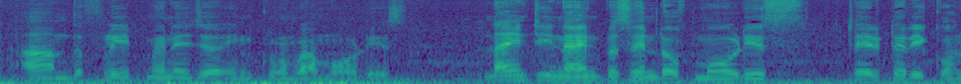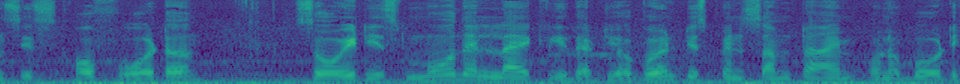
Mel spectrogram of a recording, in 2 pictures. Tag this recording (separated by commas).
Speech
